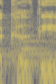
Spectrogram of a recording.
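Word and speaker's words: Khalti: पहले मैं व्लॉग में इसको खलती कह रहा था। खलती गलत प्रोनाउंसिएशन है, सही प्रोनाउंसिएशन है खलती, खे से।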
